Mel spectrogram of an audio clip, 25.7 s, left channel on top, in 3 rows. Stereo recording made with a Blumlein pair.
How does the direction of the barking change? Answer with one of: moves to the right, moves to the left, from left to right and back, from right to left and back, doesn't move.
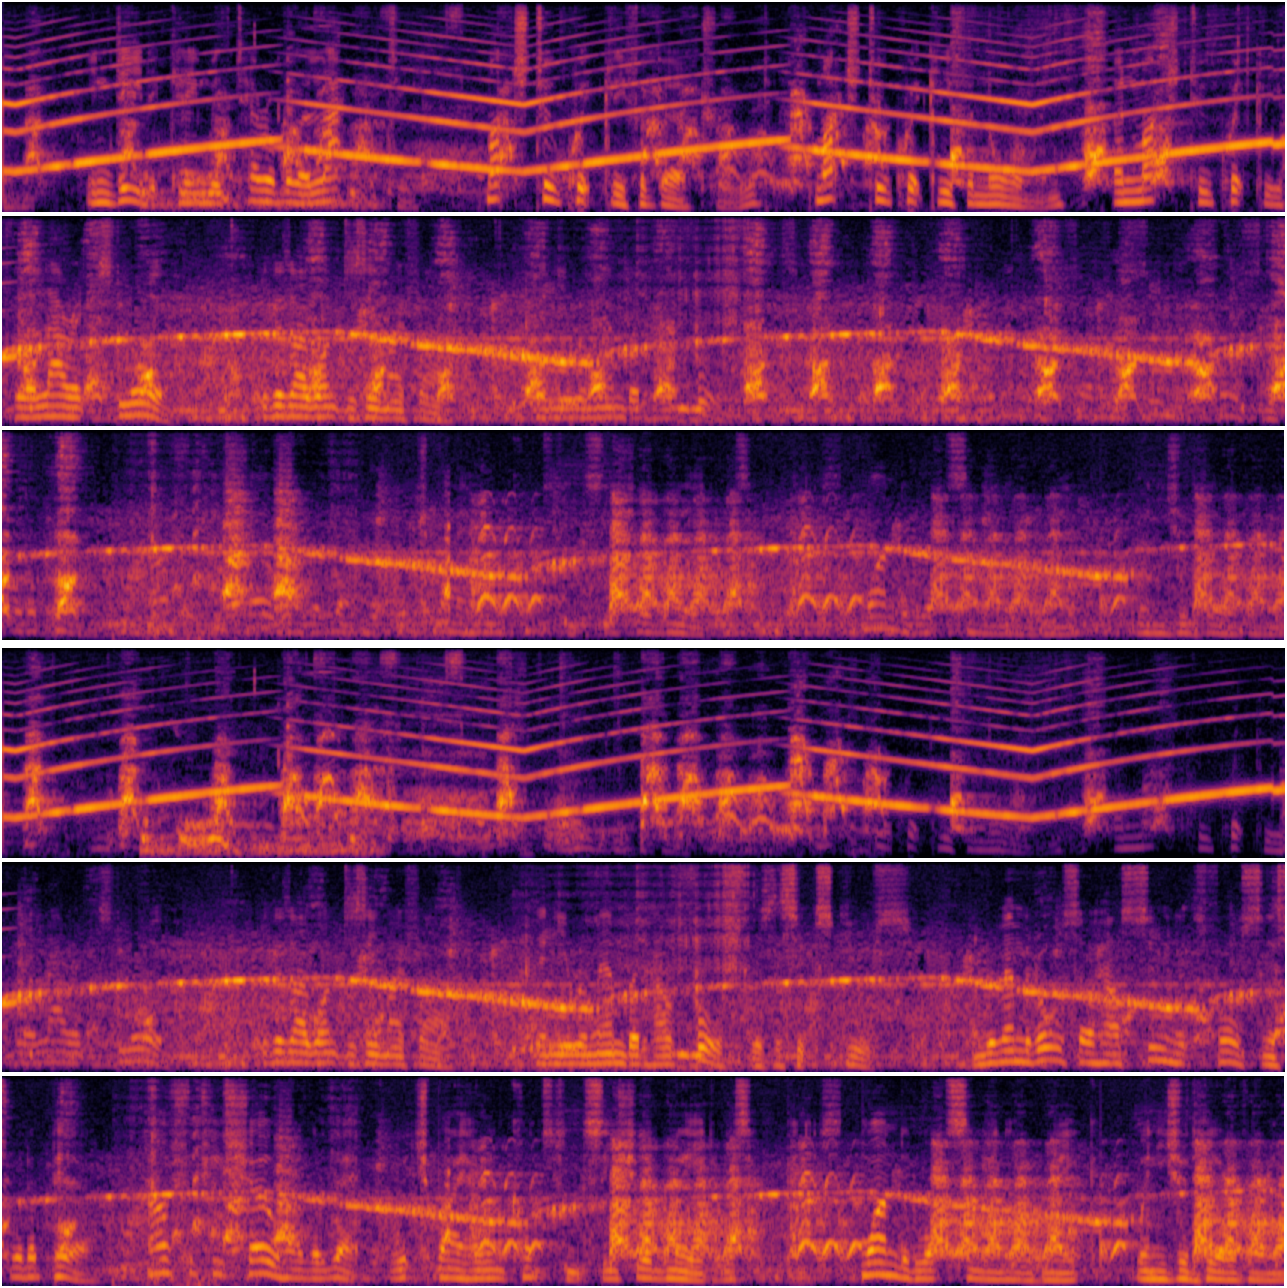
from right to left and back.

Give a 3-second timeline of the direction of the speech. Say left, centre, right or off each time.
left, left, left, centre, right, right, right, right, right.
